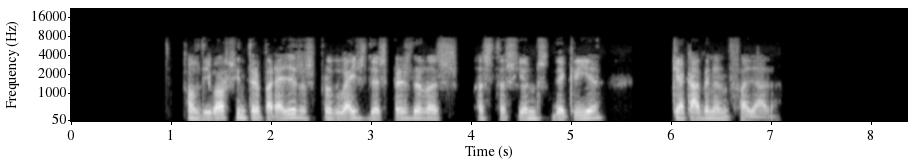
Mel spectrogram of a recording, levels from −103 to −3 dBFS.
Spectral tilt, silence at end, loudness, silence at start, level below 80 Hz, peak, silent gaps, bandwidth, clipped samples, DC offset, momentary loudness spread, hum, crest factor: -5.5 dB/octave; 1.35 s; -19 LUFS; 1.15 s; -58 dBFS; -2 dBFS; 2.45-2.49 s, 3.87-4.02 s, 5.62-6.01 s; 7.6 kHz; under 0.1%; under 0.1%; 10 LU; none; 20 dB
